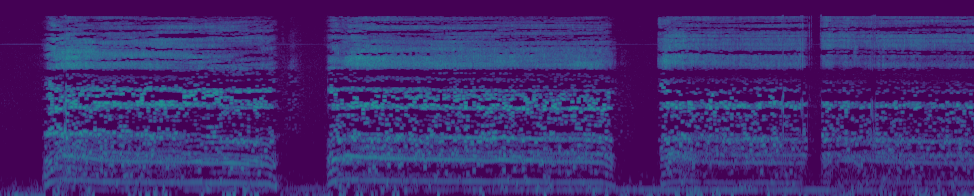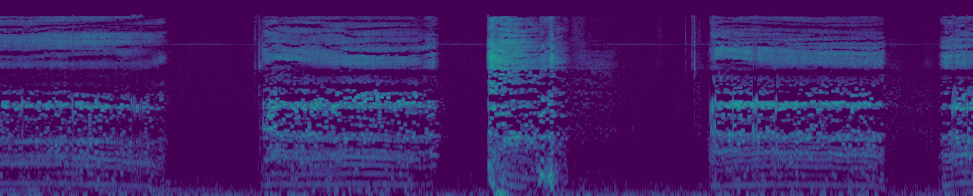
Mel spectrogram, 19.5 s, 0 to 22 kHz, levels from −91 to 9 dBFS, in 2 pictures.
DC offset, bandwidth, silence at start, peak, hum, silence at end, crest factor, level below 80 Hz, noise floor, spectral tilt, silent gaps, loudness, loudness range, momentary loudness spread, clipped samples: under 0.1%; 16.5 kHz; 0.15 s; -16 dBFS; none; 0 s; 26 dB; -72 dBFS; -71 dBFS; 2 dB/octave; none; -38 LUFS; 8 LU; 12 LU; under 0.1%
